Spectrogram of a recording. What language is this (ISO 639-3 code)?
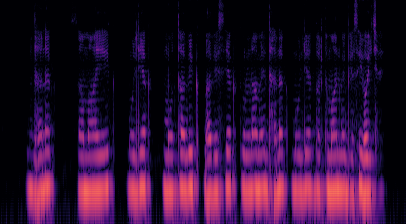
mai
